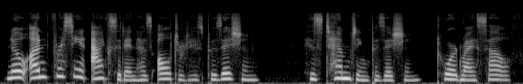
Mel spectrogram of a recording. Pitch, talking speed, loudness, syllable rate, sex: 240 Hz, 115 wpm, -20 LUFS, 5.8 syllables/s, female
